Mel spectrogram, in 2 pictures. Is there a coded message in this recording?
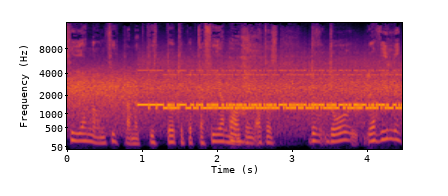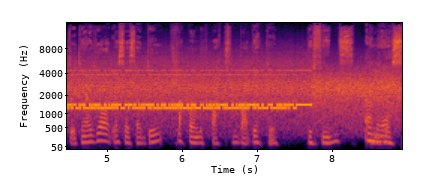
Yes: RTTY (75 baud, 170 Hz shift) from 0.9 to 7.7 s, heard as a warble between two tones, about 1360 Hz centre, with radio static and speech in Swedish. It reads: THERE IS A SMALL WARMING HUT WHERE YOU CAN RENT ICE SKATES.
